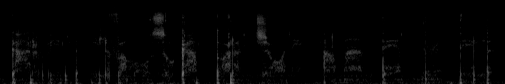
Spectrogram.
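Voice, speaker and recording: A woman whispers, soft-spoken, at a very slow pace. Loud background noise fills the recording. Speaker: streamer. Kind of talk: casual stream chat reading trivia. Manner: soft close-mic whisper. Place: home room. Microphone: earbuds.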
